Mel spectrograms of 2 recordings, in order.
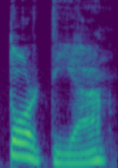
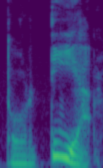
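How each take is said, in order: First: The stress is on the first syllable. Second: The stress is on the second syllable. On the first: The speaker calls it wrong. "it's not the O, you don't say tortilla" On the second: The speaker calls it right. "It's on that I, tortilla"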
